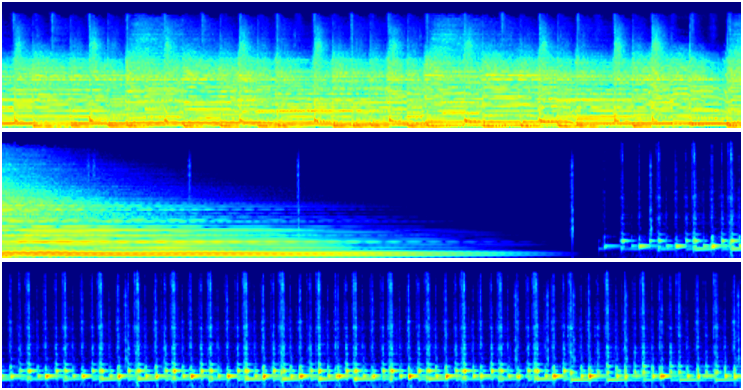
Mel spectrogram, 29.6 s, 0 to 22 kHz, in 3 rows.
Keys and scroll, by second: 9.2 e, 10.4 Escape, 13.1-16.2 typing, 18.7-20.3 typing, 21.8 Delete, 26.2 m, 27.1 ctrl+g.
